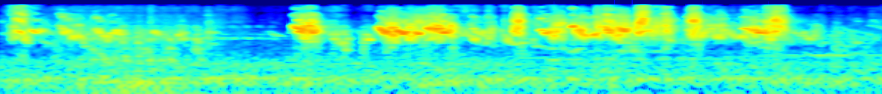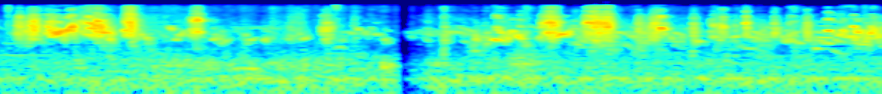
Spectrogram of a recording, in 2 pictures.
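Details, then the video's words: Budgerigar breeding pair and family chirping: dense bursts of high, scratchy twittering chatter in bouts of about a second, with short quiet gaps between bouts. "Cute Budgies Chirping Sounds"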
